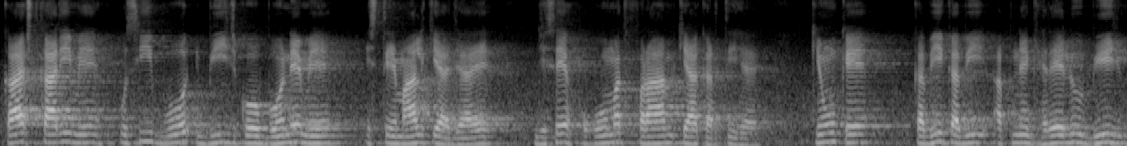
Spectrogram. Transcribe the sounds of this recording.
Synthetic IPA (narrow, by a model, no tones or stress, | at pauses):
kaːʃt̪kaːɾimẽʊsiobiːd͡ʒkoboːnemẽ | ɪst̪eːmaːlkijad͡ʒaːe | d͡ʒɪsehʊkuːmət̪fɐɾaːɦəmkjaːkɐɾt̪iɦɛː | kjõːke | kɐbʱikɐbʱiɐpneɡʱɐɾeːlubiːd͡ʒ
